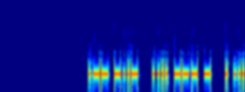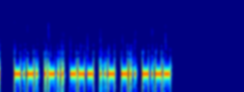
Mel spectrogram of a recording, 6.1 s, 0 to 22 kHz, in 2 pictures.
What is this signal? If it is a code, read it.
Morse code, heard as a keyed tone, about 44 wpm, 700 Hz. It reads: WX HOT ES CLOUDY
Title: Common QSO Phrases 45wpm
